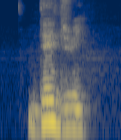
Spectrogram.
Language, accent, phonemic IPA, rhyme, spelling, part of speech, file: French, Canada, /de.dɥi/, -ɥi, déduits, adjective, LL-Q150 (fra)-déduits.wav
- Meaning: masculine plural of déduit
